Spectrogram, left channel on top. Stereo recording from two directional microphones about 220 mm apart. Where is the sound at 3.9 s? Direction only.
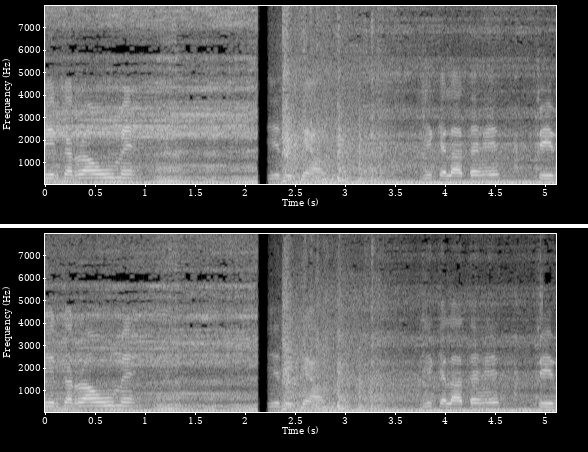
Centre (ahead or behind).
